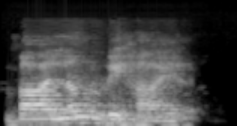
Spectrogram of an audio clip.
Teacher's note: ये बालम वाला अनुस्वार जो उसको विहाय के वी में मिलाना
